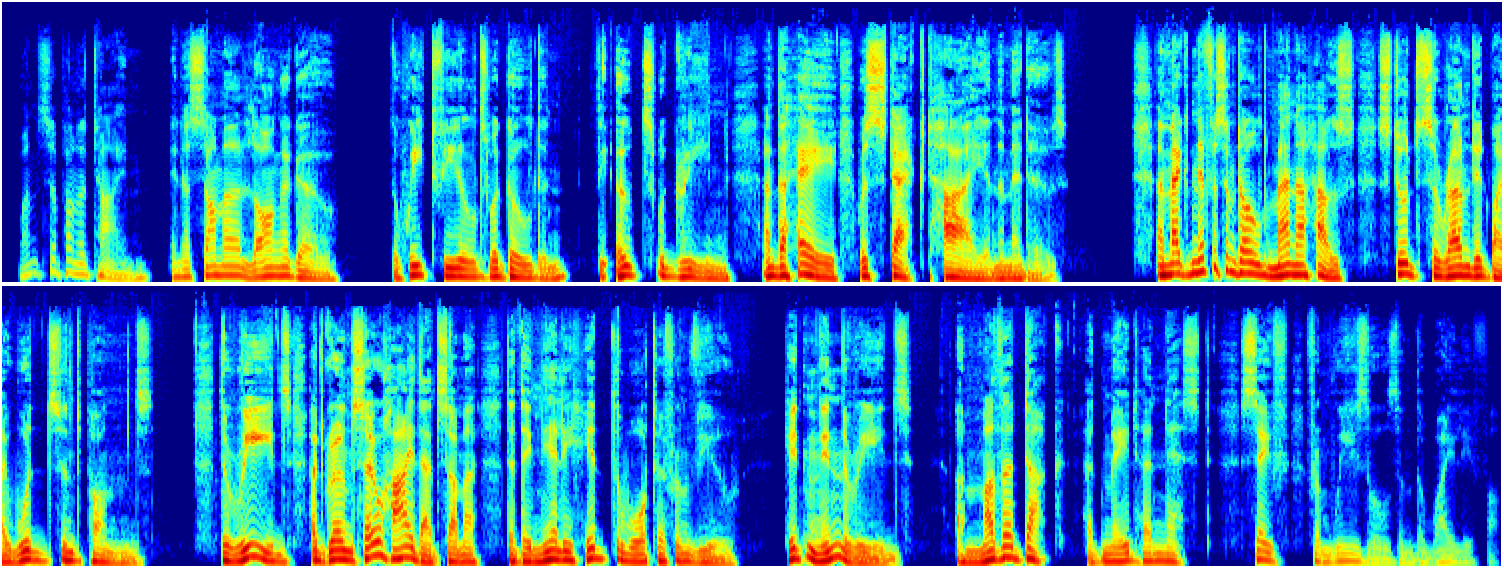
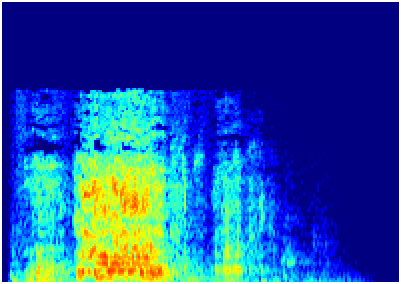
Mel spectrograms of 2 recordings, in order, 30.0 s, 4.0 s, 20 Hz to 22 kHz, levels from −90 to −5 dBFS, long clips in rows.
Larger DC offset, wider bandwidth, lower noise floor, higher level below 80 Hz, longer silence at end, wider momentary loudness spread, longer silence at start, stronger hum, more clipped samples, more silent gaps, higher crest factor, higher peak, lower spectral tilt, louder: neither; first, 16 kHz vs 6.4 kHz; about the same, -72 dBFS vs -71 dBFS; first, -32 dBFS vs -48 dBFS; second, 0.35 s vs 1.6 s; second, 18 LU vs 22 LU; about the same, 0.2 s vs 0.1 s; neither; neither; first, 11.19-11.30 s, 22.71-22.81 s vs none; about the same, 16 dB vs 20 dB; first, -2 dBFS vs -6 dBFS; second, -5.5 dB/octave vs -7 dB/octave; first, -17 LUFS vs -21 LUFS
